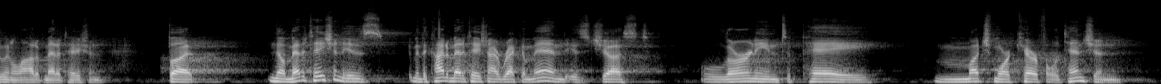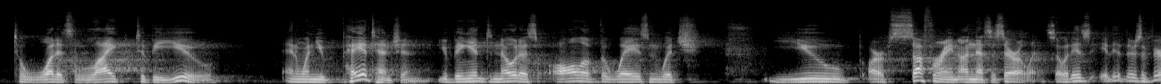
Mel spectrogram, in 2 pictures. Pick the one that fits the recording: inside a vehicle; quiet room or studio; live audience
live audience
